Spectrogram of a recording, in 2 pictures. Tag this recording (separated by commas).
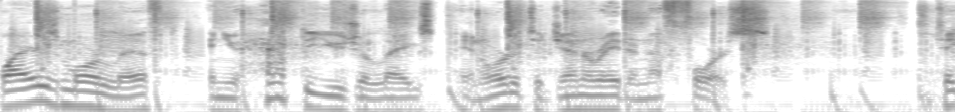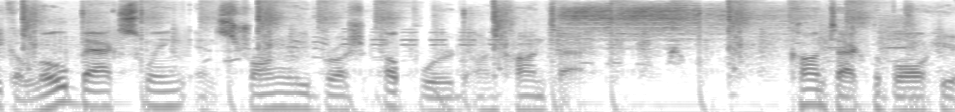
Speech, Music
